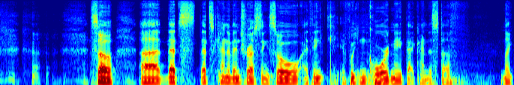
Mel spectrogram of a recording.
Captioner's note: chuckles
